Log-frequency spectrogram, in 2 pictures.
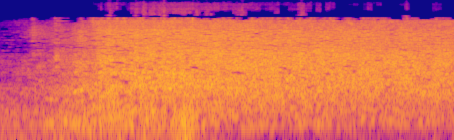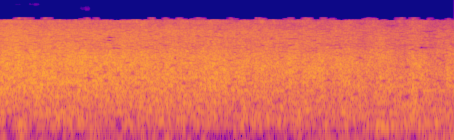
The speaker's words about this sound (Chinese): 这话呀，这个掌声里面有一半有点投机的意思，啊，真的是这话说了一半。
